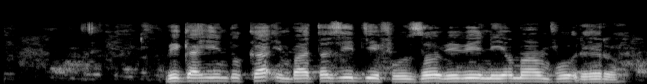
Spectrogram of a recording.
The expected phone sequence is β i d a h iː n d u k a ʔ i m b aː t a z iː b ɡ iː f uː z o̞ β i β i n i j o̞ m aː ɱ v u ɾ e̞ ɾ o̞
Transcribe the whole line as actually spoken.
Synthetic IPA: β i ɡ a h iː n d u k a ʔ i m b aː t a z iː b ɟ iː f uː z o̞ β i β i n i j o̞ m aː ɱ v u ɾ e̞ ɾ o̞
